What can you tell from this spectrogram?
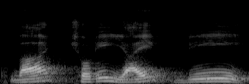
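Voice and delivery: slow, deliberate: با چھوٹی یائے, then بی; slow spelling out. Shown as a demonstration. Teacher to students, slowly spelling بی. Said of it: "صحیح لکھنے کا طریقہ".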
